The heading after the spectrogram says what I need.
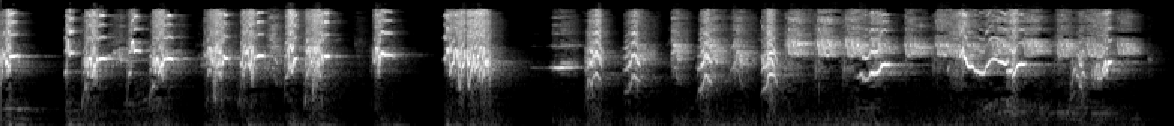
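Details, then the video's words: Lure recording of a Javan myna meant to start young birds singing: rapid dry chattering notes in quick bursts, giving way to warbling, wavering whistles near the end. "Suara Khas Jalak Kebo Untuk Pancingan Jalak Kebo Obyokan / Pancingan Jalak Kebo Muda Cepat Gacor"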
